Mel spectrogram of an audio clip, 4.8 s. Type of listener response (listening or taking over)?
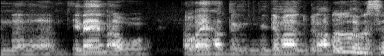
taking over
